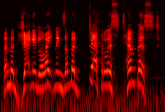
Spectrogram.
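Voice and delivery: high, loud, grandly earnest knight; wholesome knight voice. Acted. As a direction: proclaim it like a noble knight. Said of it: "somehow wholesome Spandam voice".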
